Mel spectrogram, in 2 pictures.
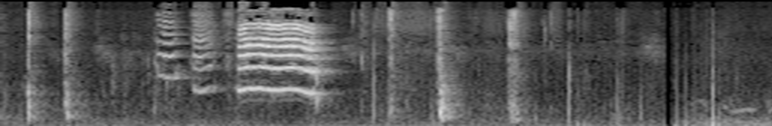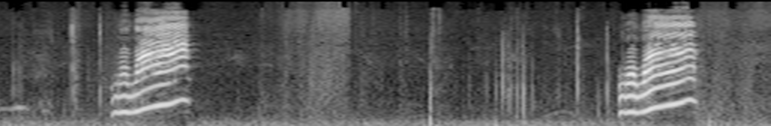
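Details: Pet ring-necked parakeet (mitthu) kept indoors, talking: scattered clicks and brief wavering syllables, then three loud, harsh, rising speech-like phrases spread across the stretch, with a low room hum.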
